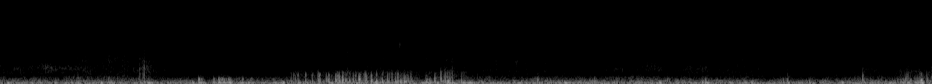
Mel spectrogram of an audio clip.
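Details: Low rumbling and gurgling over steady low background noise; stomach growling (borborygmi).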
